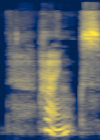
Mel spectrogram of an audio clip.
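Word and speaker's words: Hanx: and women and their vegan reports Business Insider hank's which is spelt Haan X is the brainchild of gynecologist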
